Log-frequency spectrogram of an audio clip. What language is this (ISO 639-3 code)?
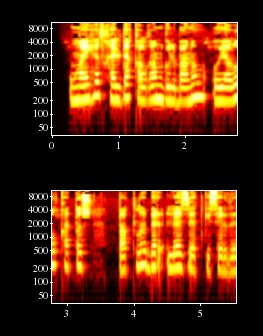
bak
